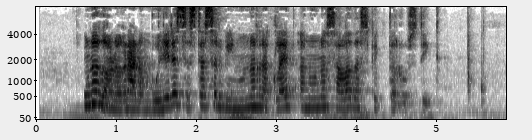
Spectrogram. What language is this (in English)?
Catalan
